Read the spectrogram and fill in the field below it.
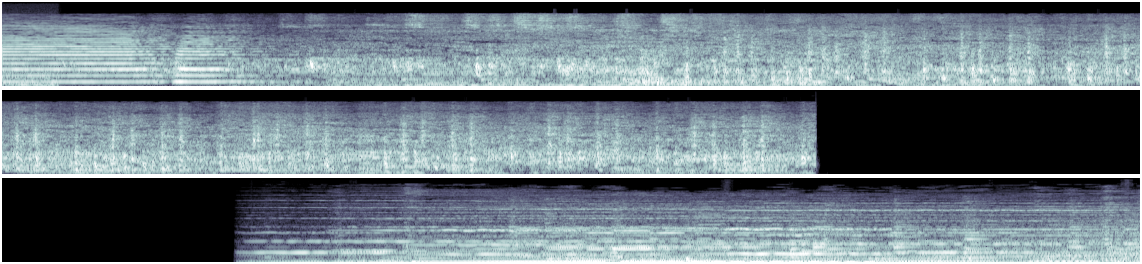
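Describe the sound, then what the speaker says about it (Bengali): The New Jalpaiguri Shatabdi Express rumbles and clatters loudly on the rails with horn blasts. The sound cuts to a few seconds of silence, then the heavy train returns close by, with blaring horn tones. "বাধ্য হয়ে ধরেছিলাম নিউ জলপাইগুড়ি শতাব্দী এক্সপ্রেস"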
